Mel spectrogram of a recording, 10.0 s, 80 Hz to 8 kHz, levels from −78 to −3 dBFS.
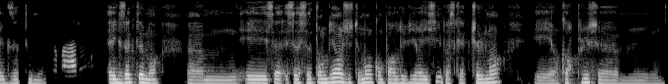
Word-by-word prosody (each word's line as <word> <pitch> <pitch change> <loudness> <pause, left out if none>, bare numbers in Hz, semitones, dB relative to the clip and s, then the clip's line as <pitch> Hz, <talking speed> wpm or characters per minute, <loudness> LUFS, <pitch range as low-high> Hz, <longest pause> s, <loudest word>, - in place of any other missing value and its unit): Exactement, 115 -1 -5 0.9
exactement, 125 -1 +4 0.4
hem 110 0 -4
et 120 -1 +4
ça, 120 0 -1
ça 125 0 +1
ça 125 +1 0
tombe 130 0 +4
bien, 150 +2 +6
justement, 130 +1 +1
qu'on 125 -2 -1
parle 120 -2 +1
de 120 - +1
virer 120 +1 +1
ici, 120 +8 -2
parce 115 -3 -3
qu'actuellement 130 +5 +1 0.5
et 105 -2 -5
encore 105 +3 -5
plus, 135 0 -1
hem, 105 -1 -7
120 Hz, 125 wpm, -23 LUFS, 110-125 Hz, 0.9 s, bien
